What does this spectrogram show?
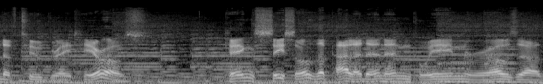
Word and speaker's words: Cecil: and yes I know some people pronounce it Cecil I pronounce it Cecil so get over it monsters don't play favorites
